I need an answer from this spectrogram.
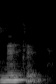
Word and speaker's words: knitted: The K is silent. Okay? Silent. And if you want to use it in the past, it is regular. You have to say knitted. Netted. Yeah, it's not knitted, it is knitted.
